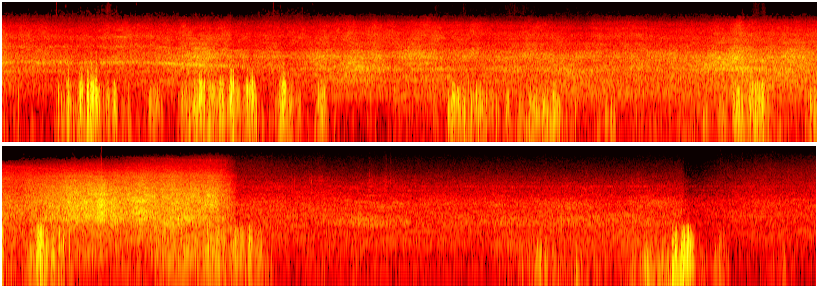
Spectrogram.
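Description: Twin-turboprop ATR airliner landing: a steady drone from its propellers and engines, with a tone that dips slightly in pitch early on. It grows loudest around touchdown and the rollout, and strong wind buffets the microphone in gusts. About two-thirds of the way through the sound cuts off abruptly, leaving a much quieter steady hiss, with one more gust thump near the end.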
